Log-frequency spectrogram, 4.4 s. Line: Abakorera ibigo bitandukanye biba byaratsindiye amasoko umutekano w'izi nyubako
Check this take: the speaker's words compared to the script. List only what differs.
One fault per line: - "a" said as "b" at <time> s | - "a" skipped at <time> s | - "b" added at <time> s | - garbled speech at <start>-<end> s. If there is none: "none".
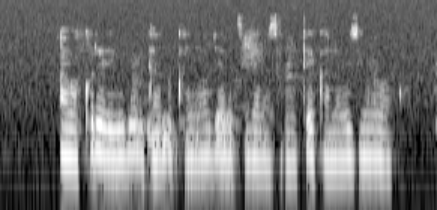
none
